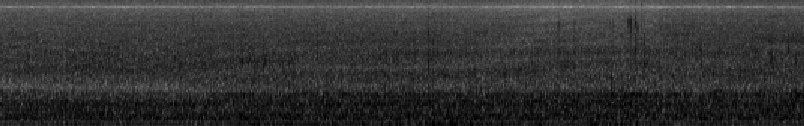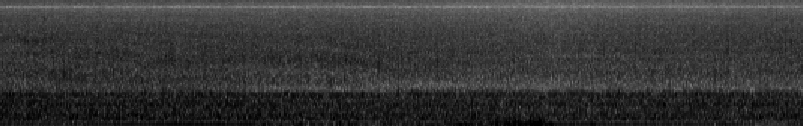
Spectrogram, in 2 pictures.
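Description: A steady rushing noise with a low hum underneath.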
